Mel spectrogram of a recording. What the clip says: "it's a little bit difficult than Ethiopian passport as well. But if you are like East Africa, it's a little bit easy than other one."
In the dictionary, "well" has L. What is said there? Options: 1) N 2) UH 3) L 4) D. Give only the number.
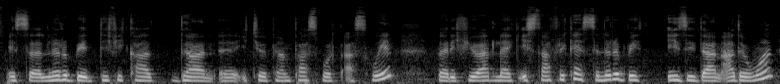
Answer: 1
